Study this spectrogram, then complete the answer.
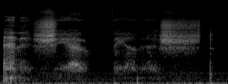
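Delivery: breathless, slow ghost-story whisper; eerie whisper. Acted. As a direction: drop to a whisper for the reveal. Spooky reveal, whispered.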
